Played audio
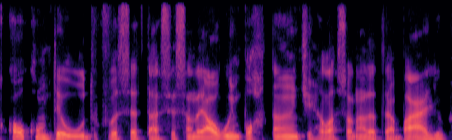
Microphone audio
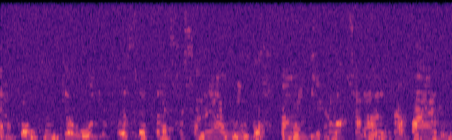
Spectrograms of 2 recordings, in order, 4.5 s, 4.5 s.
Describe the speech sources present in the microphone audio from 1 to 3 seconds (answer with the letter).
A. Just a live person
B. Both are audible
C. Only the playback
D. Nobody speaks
C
